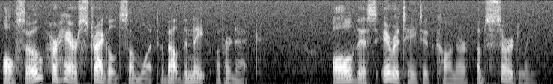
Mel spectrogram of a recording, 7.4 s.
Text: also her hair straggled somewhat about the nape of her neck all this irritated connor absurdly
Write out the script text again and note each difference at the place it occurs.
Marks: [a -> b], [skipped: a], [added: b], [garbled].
also her hair straggled somewhat about the nape of her neck all this irritated connor absurdly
